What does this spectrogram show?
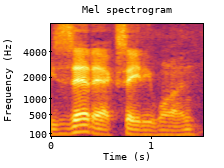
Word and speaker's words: ZX81: called the Sinclair ZX81, or as they pronounce it in the UK, the ZX81.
